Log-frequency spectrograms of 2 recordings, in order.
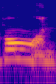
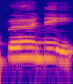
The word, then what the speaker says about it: Bernie: And Jane says, it's Bernie, not Born. Okay, there you go. Or Bernie.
